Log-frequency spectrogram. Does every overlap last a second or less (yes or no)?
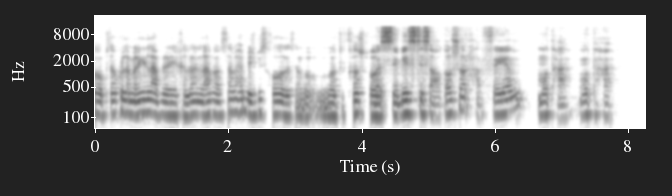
yes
